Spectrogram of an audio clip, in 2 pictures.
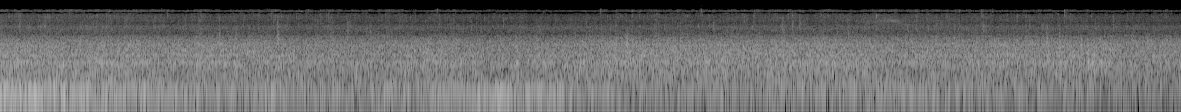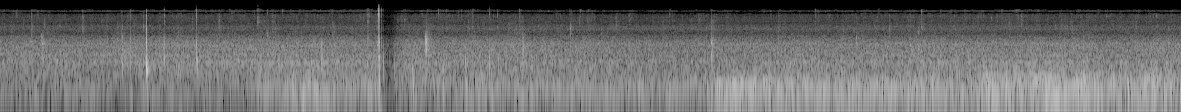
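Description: Wind gusts roar in low rumbles.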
